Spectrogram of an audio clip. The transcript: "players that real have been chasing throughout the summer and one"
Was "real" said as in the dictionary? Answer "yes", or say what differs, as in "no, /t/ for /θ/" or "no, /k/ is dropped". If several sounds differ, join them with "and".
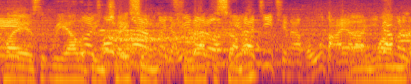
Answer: no, /w/ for /ɹ/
